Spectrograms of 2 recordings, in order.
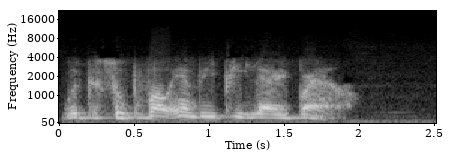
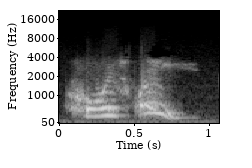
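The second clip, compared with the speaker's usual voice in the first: mocking rival; 12 semitones higher, slower than usual. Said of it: "And they say".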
